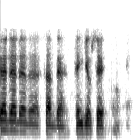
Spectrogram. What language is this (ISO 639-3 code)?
brx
